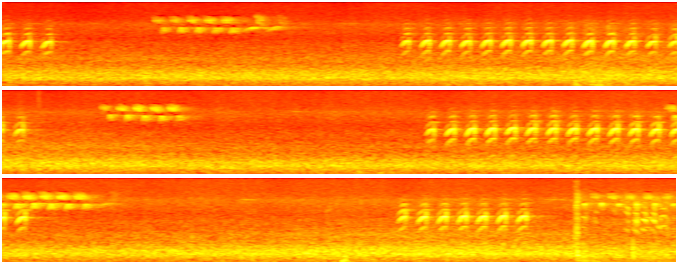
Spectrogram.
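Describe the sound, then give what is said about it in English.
A white-breasted nuthatch calls in several bouts of rapid, repeated nasal notes, alternating with short, higher-pitched call bursts. The calls are fairly faint over a steady low background hum, with no voices. “this white-breasted nuthatch. Oh, I hear him again.”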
